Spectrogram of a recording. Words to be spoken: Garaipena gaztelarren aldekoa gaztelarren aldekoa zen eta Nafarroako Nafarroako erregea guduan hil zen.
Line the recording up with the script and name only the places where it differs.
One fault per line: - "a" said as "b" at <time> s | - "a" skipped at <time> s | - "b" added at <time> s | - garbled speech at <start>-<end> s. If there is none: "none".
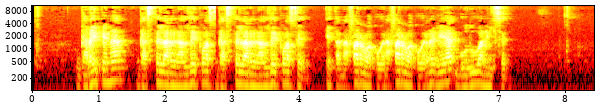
none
